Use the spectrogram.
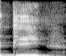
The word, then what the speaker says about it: the: Ele vai ter uma pronúncia de di quando nós estamos falando de palavras que vem antes de palavras que têm som de vogal, por exemplo, the egg, eu posso colocar aqui,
